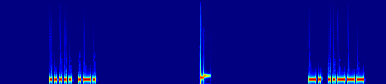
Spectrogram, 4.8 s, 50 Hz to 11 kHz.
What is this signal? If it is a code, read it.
Morse code, heard as a keyed tone, about 42 wpm, 700 Hz. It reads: 5R N2
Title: Single-Letter Single-Number 40wpm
